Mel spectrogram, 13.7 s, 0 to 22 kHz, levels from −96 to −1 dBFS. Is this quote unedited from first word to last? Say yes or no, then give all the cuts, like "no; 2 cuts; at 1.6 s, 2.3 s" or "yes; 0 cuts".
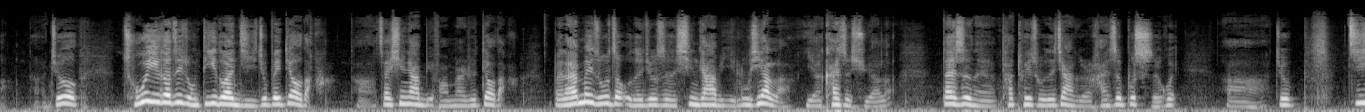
yes; 0 cuts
